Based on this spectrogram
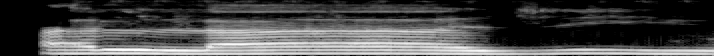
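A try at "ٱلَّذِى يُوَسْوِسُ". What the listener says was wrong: লা টান হবে না, আল্লাজি, লামের উপর যাবার আছে, টান হবে না, আল্লাজি,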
